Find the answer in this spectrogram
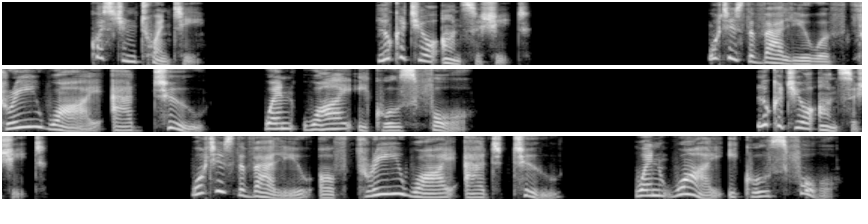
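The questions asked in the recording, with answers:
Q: What is the value of 3y add 2 when y equals 4?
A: 14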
